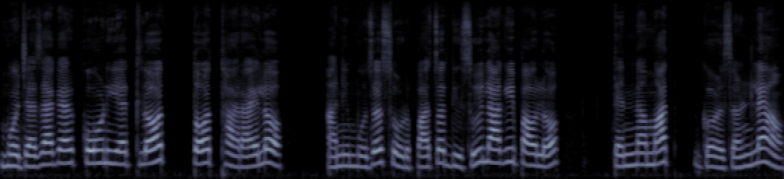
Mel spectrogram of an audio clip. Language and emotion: Goan Konkani, sad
